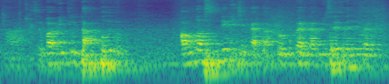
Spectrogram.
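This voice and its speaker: High-voiced Malaysian man lecturing in an echoey room. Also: rapid-fire. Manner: lively storytelling, often checks the class understands. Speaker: religious lecturer. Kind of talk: informal religious lecture to a class. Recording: echoey room, distant mic, background noise.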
